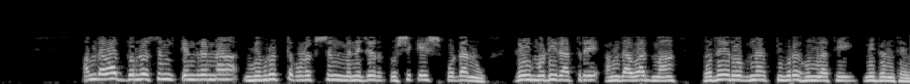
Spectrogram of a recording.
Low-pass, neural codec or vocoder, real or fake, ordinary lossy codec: 3.6 kHz; vocoder, 44.1 kHz, 80 mel bands, Vocos; fake; none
